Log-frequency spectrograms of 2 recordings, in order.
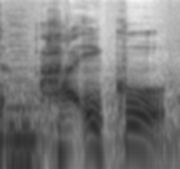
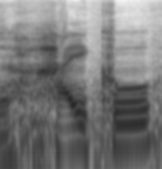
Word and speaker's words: Haiku: This one is Haiku. Haiku, often mispronounced as Haiku. Obviously just because the spelling is the exact same.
